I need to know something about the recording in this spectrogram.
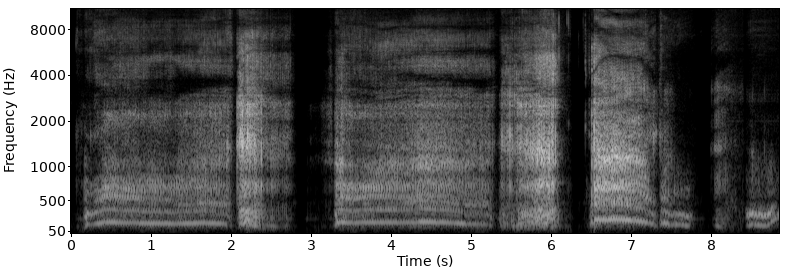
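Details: Schipperke growling over his chew toy, all growl and no bite; sustained low rumbling growls lasting about two seconds each, rising in intensity, broken by brief silences.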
